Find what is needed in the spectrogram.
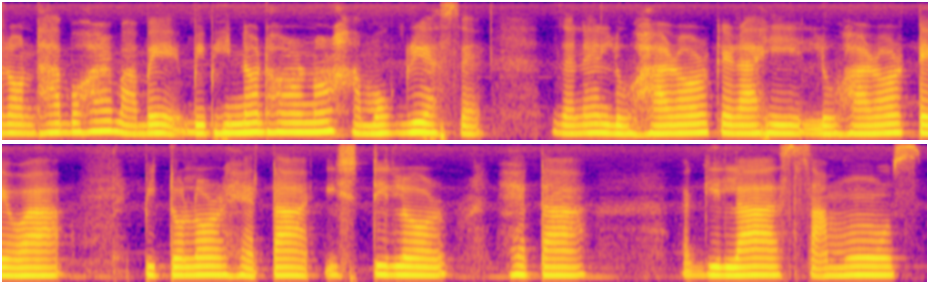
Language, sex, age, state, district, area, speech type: Assamese, female, 30-45, Assam, Sivasagar, rural, spontaneous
